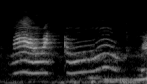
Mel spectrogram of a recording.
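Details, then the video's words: Indian ringneck parrot kept as a pet, talking indoors: a few clear, high, nasal voiced syllables with wavering, rising and falling pitch, mimicking a cat's meow. "Compilation Of Two Best Talking Parrots"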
